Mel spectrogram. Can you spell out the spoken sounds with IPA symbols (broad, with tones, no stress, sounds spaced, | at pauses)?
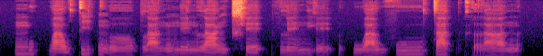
m u˥˩ k̚ w a˧ w t i˥˩ t̚ ŋ ɤː˨˩ p l a˨˩ n ŋ e˧ n l a˥˩ ŋ t͡ɕʰ e˥˩ ʔ pʰ l e˦˥ n j e˨˩ ʔ | w a˧ w f uː˥˩ t a˥˩ t̚ kʰ r a˧ n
